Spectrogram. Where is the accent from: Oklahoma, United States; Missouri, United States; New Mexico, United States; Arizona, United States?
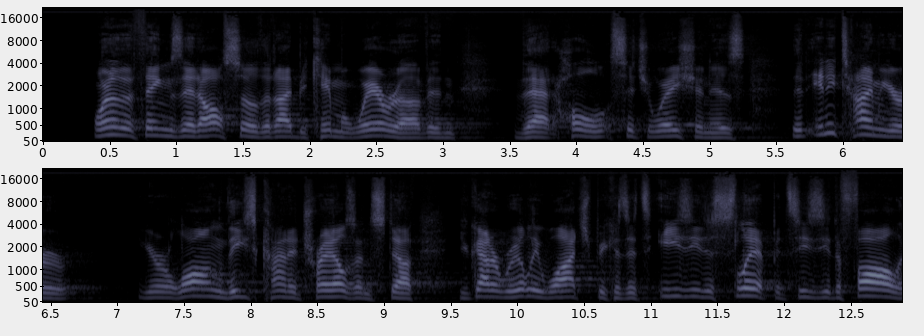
New Mexico, United States; Albuquerque; I grew up in Albuquerque, at the base of the Sandia Mountains, and we did that all the time as kids.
